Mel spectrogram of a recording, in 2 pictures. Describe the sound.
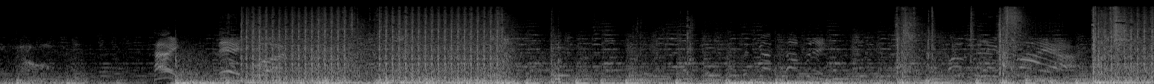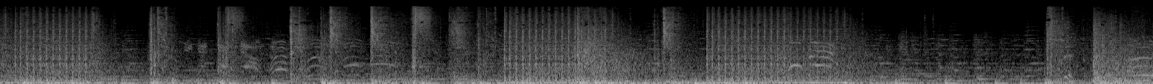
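Gunfire from first-person shooter video game footage shown at a summer games showcase. Many sharp shots, crashes and thuds land in dense, continuous bursts throughout, against a loud steady backdrop.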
